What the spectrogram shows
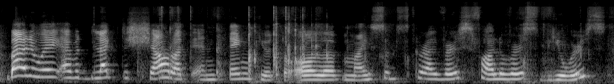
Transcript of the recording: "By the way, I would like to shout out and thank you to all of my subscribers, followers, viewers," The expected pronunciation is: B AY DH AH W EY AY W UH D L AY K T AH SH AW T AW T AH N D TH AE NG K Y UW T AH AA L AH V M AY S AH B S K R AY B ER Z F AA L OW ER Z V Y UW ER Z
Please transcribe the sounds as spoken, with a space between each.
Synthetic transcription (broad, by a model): B AY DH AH W EY AY W UH D L AY K T AH SH AW T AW T AH N D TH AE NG K Y UW T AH AA L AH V M AY S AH B S K R AY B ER S F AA L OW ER S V Y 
